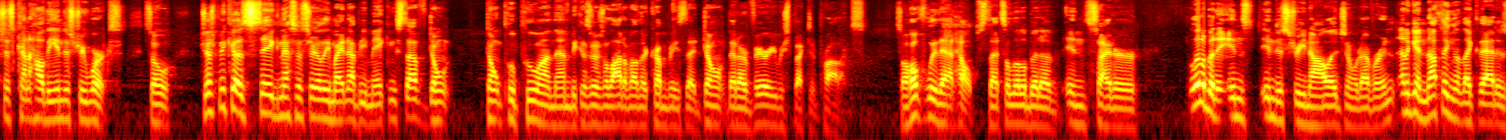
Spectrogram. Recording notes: This episode will be live from the Rainier Arms Firearms Academy in Wichita, KS.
